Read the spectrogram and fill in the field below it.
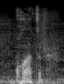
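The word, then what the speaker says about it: quatro: TR how do you say for in Portuguese quatra quatra yeah so it's like Quattro but with an a yeah yeah it's quattra but with only one t Quattro yeah all right quatra that's boring as hell that's where the word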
